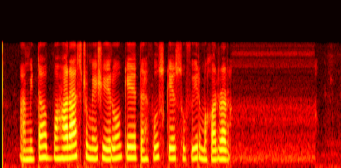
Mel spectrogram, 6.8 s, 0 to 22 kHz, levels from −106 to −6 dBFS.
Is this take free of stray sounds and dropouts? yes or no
yes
